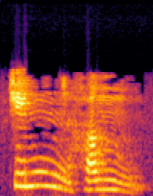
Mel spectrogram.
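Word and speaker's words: चिह्नम्: Although you write h with a n inside, Chinham அப்படி pronounce பண்ணணும்.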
